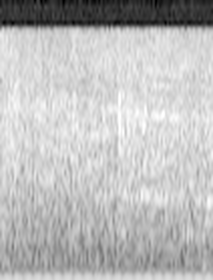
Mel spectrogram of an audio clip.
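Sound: audience applauding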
